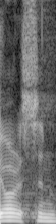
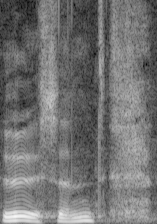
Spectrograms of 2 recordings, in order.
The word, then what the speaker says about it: Öresund: This is the Orison Bridge. Actually, the Orison is a complete mispronunciation, but I'd have to ask Marku to do it properly. It's something I can't manage, like Öresund, but but yeah, there you go.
